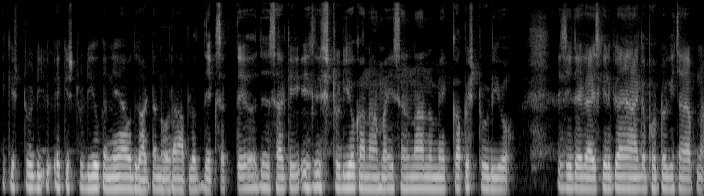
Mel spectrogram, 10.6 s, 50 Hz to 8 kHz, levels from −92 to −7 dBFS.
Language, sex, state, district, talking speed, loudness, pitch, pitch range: Hindi, male, Bihar, Supaul, 175 wpm, -33 LUFS, 130 Hz, 125-135 Hz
